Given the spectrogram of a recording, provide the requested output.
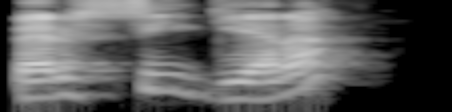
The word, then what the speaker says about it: persiguiera: La G cuando está con la U no tiene esa pronunciación de gudura. No, es como la G. Entonces es persiguiera. Es gui. Persiguiera.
